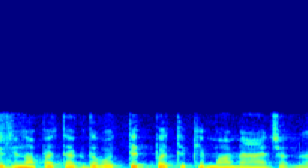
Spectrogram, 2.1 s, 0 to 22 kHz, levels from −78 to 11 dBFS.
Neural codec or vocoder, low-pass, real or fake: vocoder, 22.05 kHz, 80 mel bands, Vocos; 7.2 kHz; fake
